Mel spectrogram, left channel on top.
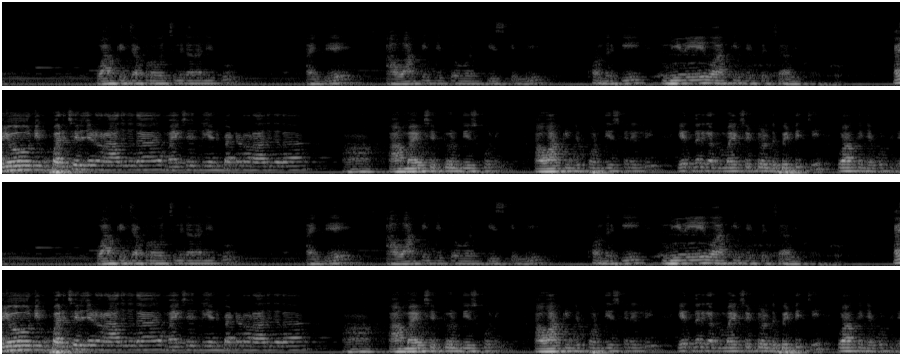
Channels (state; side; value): identical; both; correlation 1.00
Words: వాక్యం చెప్పడం వచ్చింది కదా నీకు, అయితే ఆ వాక్యం చెప్పేవాడిని తీసుకెళ్ళి కొందరికి నీవే వాక్యం చెప్పించాలి. అయ్యో, నీకు పరిచయం చేయడం రాదు కదా, మైక్ సెట్లు అని పెట్టడం రాదు కదా, ఆ మైక్ సెట్ తీసుకొని ఆ వాక్యం చెప్పుకొని తీసుకుని వెళ్ళి ఇద్దరు కలిపి మైక్ సెట్ వాళ్ళతో పెట్టించి వాక్యం చెప్పుకుంటూ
